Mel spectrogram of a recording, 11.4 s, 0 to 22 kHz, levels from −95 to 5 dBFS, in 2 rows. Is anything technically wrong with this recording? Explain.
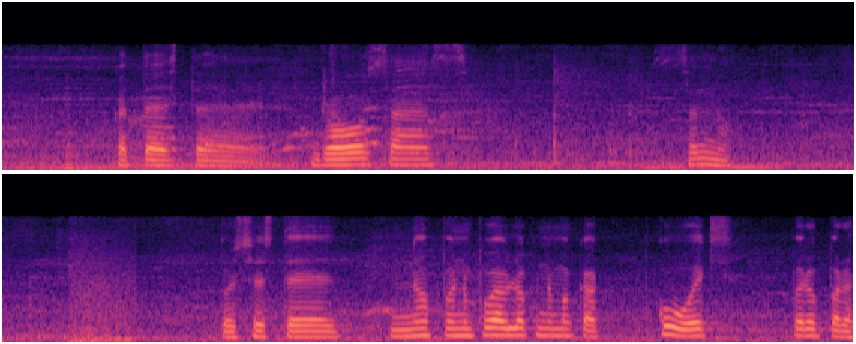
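Yes. From 0.40 to 0.51 s the speech breaks into pops and a short rough, gritty burst with brief jumps in level. These are bit errors on an ADPCM link. A sparse scattering of flipped bits, around one in a thousand, corrupts the G.722 stream. Each one throws off the decoder's step size and predictor, so the damage rings on for a few milliseconds instead of staying a single click. The spread of the disturbance points to four frames being hit.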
